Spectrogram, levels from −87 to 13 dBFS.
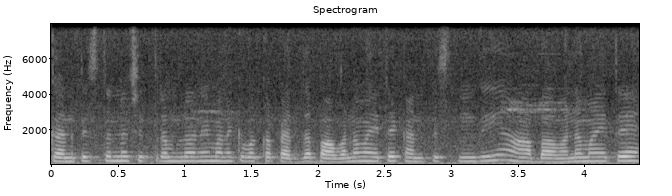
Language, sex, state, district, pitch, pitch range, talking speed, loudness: Telugu, female, Andhra Pradesh, Srikakulam, 235 Hz, 220-245 Hz, 150 wpm, -17 LUFS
